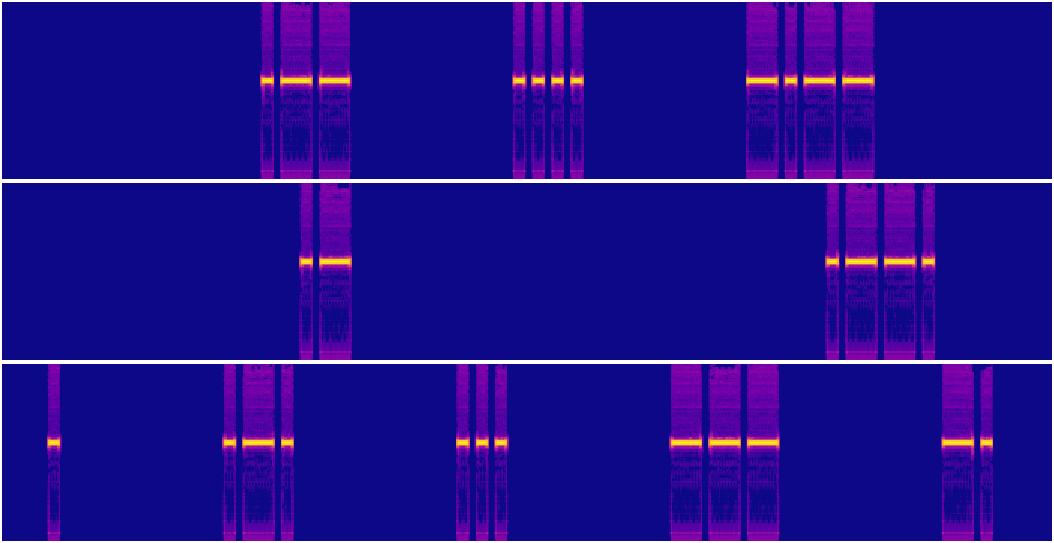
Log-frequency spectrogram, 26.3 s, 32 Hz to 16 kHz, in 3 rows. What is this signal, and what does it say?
Morse code, heard as a keyed tone, about 15 wpm, spaced as for 5 wpm, 1000 Hz. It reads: WHY A PERSON
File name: qotdfiles / 5wpm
